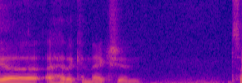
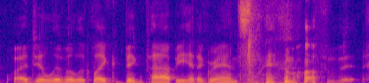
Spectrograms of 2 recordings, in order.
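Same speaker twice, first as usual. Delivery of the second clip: louder Boston surgeon, breaking into laughter; mock Boston accent; 3 semitones higher, 6 dB louder than usual. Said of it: "if your heart surgeon was like".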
